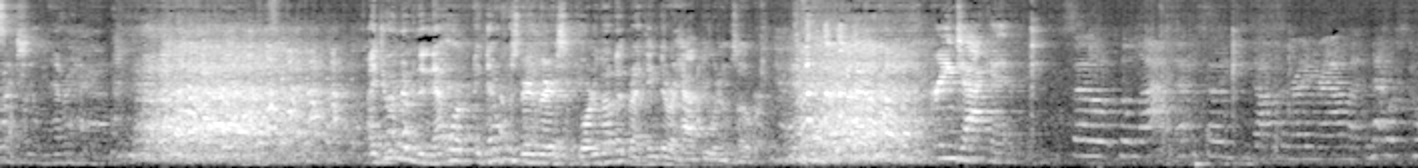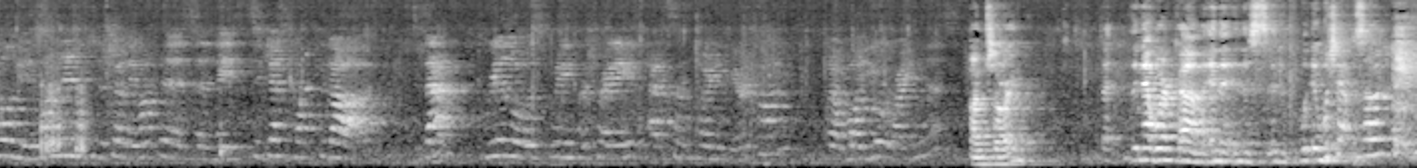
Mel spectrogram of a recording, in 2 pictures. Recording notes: Dawson's Creek writers room reunion. Recorded at ATX Television Fest in June 2015.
